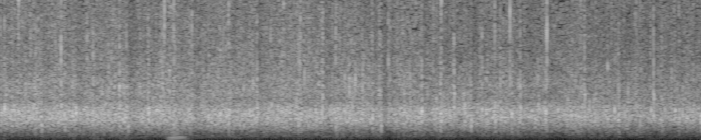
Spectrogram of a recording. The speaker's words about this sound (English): Amen. Can we just give the Lord a round of applause this morning, man? So cool.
